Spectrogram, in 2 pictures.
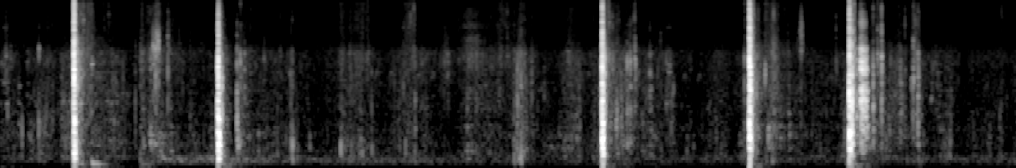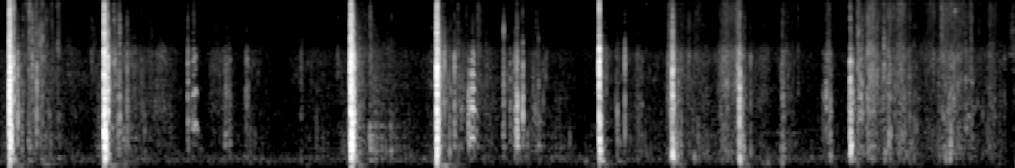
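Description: Axe chopping into a weathered log: about a dozen sharp strikes, irregularly spaced one to a few seconds apart, each with a brief clatter of splitting wood.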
